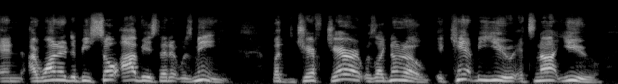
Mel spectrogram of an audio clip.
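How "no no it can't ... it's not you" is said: ordinary talk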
